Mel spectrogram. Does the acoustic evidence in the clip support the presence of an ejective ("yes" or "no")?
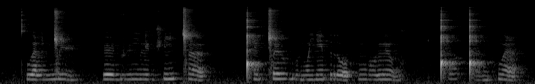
no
